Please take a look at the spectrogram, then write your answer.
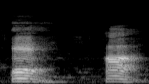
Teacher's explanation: এ জিভটা যেন নিচের দিকে লেগে যাচ্ছে। এ, আ অনেকটা নিচের দিকে। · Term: নিম্ন স্বরধ্বনি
